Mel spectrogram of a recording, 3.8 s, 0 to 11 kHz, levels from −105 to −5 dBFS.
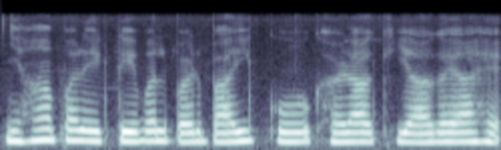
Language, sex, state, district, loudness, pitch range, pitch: Hindi, female, Bihar, Katihar, -13 LUFS, 200-220 Hz, 205 Hz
